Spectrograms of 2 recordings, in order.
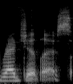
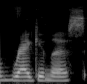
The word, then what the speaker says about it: Regulus: So, our first bright star that I'd like to teach you is called Regulus or Regulus. You're going to hear it pronounced in different ways. I typically say Regulus.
